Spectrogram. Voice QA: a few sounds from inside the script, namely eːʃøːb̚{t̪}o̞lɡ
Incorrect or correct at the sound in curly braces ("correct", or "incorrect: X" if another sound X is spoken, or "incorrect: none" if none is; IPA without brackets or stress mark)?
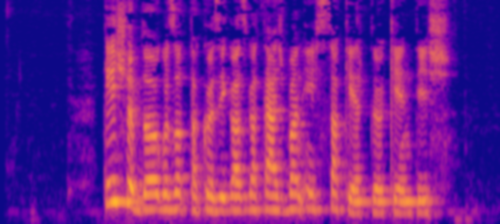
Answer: incorrect: d̪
